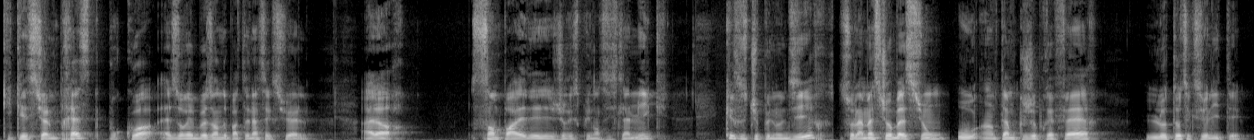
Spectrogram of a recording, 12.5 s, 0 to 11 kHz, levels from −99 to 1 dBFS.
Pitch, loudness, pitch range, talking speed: 95 Hz, -26 LUFS, 90-110 Hz, 155 wpm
